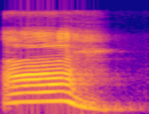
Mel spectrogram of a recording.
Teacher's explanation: تو کیسے ملائیں گے کہ حمزہ کی آواز پہلے نکالنی ہے، ہا کی آواز بعد میں نکالنی ہے، کیونکہ حمزہ پہلے ہے اور ہا بعد میں ہے۔ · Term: ہا ساکن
